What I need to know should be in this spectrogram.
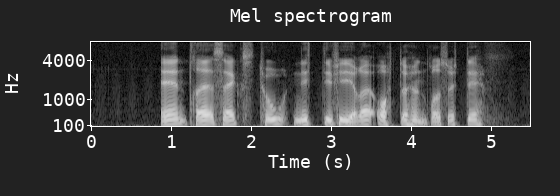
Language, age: Norwegian, 49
